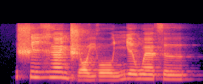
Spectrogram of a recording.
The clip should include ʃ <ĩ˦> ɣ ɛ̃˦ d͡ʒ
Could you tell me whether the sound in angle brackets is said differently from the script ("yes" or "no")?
yes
